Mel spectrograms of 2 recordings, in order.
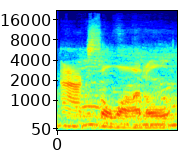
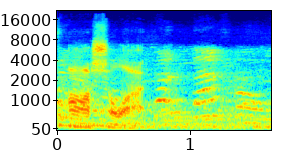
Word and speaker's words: axolotl: Ocelot alert, and that is the correct pronunciation by the way. It's not axolotl, it's axolotl.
